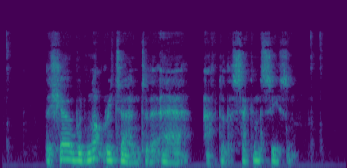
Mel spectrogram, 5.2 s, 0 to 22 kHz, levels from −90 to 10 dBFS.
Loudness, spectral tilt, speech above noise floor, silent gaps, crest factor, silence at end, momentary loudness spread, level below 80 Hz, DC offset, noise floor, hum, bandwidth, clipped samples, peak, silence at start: -33 LUFS; -5.5 dB/octave; 43 dB; none; 18 dB; 0.8 s; 14 LU; -58 dBFS; under 0.1%; -74 dBFS; none; 11.5 kHz; under 0.1%; -16 dBFS; 0.7 s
